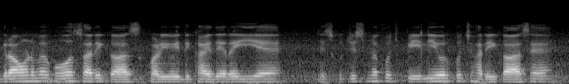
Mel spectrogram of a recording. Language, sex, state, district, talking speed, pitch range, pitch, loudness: Hindi, male, Uttar Pradesh, Shamli, 200 wpm, 125-140 Hz, 130 Hz, -18 LUFS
